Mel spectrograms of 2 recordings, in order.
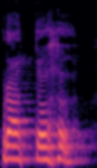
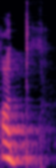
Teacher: विसर्ग का उच्चारण किस रूप में होता है, ह के रूप में होता है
